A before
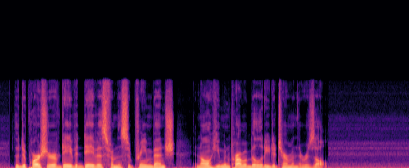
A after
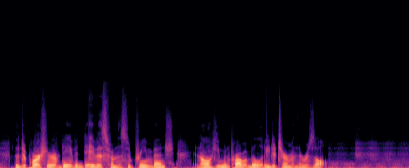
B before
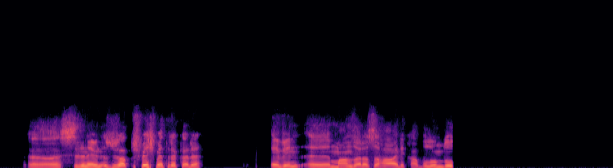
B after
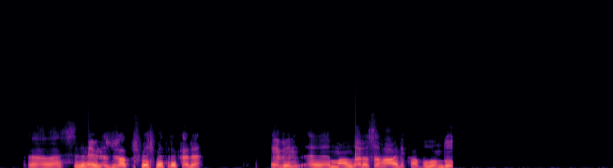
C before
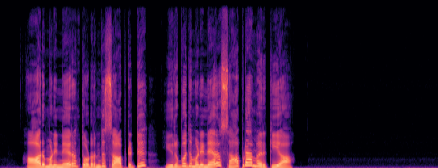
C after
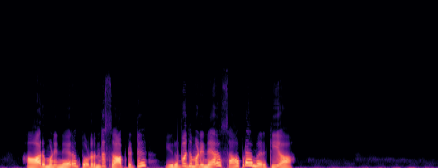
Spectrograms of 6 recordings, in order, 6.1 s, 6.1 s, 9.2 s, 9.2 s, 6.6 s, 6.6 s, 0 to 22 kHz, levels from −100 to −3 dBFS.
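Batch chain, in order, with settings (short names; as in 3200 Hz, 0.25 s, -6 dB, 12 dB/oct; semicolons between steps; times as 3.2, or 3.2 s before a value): bell 75 Hz +14 dB 0.32 oct; in parallel at -11.5 dB: soft clip -12.5 dBFS; on the sum: harmonic tremolo 4.2 Hz, depth 70%, crossover 880 Hz; LFO low-pass saw down 0.75 Hz 660–1700 Hz; gain -1 dB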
